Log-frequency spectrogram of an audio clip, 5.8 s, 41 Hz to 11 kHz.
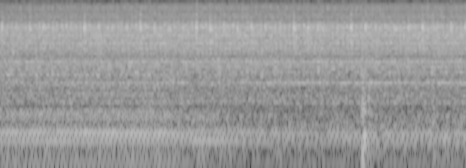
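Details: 2014 Jeep Wrangler 3.6 Pentastar at steady idle: light uneven ticking, roughly three a second; owner unsure whether rocker arm or valve tick.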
